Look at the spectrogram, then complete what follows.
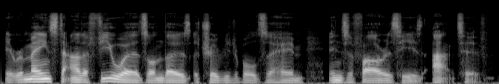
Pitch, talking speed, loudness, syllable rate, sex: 100 Hz, 230 wpm, -18 LUFS, 6.0 syllables/s, male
